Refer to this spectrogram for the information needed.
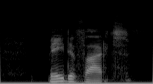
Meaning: pilgrimage
- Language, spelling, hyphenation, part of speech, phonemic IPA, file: Dutch, bedevaart, be‧de‧vaart, noun, /ˈbeː.dəˌvaːrt/, Nl-bedevaart.ogg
